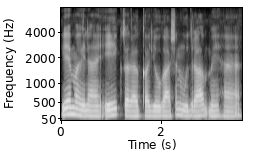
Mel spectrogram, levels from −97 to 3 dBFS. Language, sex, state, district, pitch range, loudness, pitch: Hindi, male, Jharkhand, Garhwa, 130-145 Hz, -15 LUFS, 135 Hz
